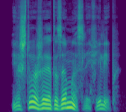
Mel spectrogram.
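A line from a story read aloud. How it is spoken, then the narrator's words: Hoarse. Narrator (Russian): хрипло проговорил Макс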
